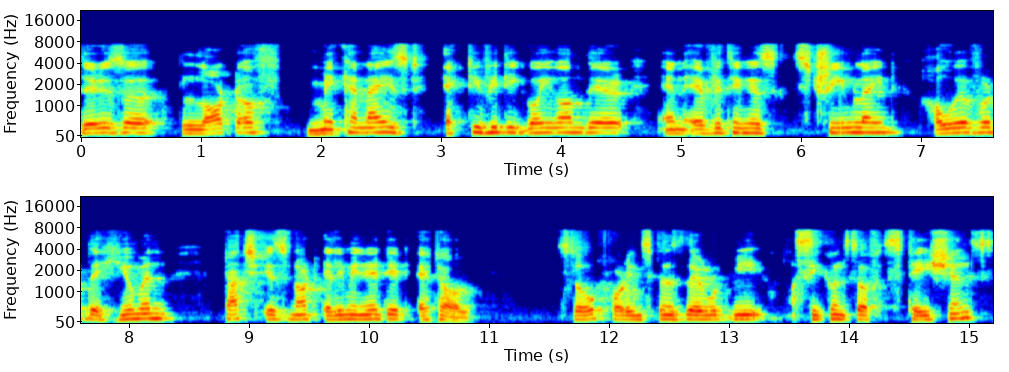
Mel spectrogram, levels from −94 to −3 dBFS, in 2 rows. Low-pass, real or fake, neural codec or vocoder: 7.2 kHz; real; none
